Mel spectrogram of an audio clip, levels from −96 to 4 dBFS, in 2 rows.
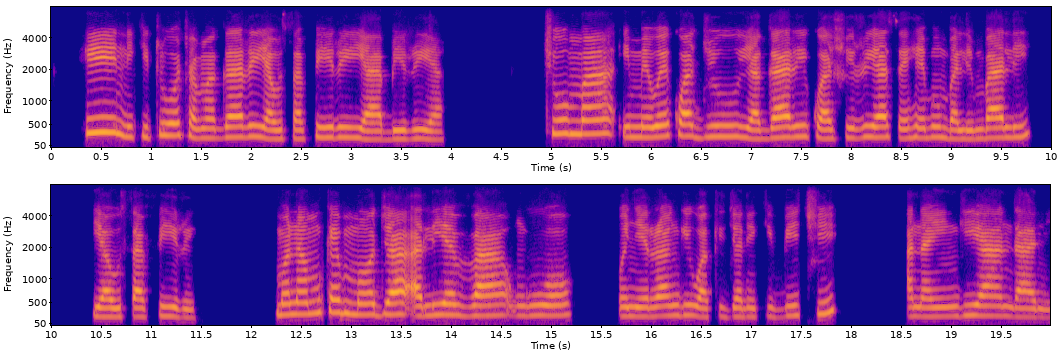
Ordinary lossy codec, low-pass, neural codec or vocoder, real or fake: Opus, 16 kbps; 7.2 kHz; none; real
